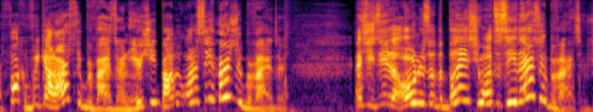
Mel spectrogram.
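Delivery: high, loud comic rant; exasperated. Retold or imitated. Worker venting about supervisor demands, exasperated. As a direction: climb into hammed-up disbelief.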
